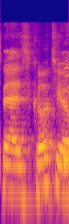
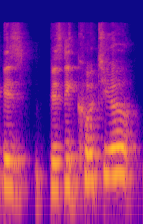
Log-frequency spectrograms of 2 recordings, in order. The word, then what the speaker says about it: Bizcocho: Oh, ooh, It is Galavaro versus Matraca for yes, Bezcocho yes, by, am I pronouncing that right? Bizcocho yeah, by yeah, yeah.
